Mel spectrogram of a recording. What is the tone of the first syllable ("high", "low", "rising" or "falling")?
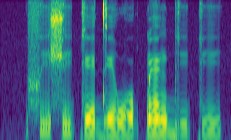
high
